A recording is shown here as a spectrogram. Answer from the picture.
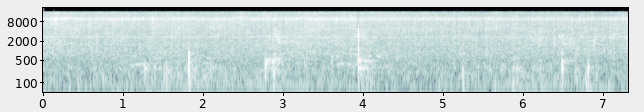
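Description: Ground chili-tomato balado paste sizzling steadily in hot oil in a wok as it is stirred with a spatula. A few short knocks of the spatula on the pan, the sharpest about four seconds in.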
